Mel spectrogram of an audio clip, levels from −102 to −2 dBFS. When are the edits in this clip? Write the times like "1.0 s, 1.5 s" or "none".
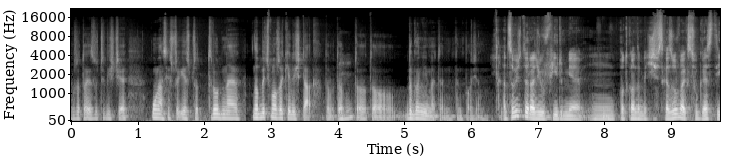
2.6 s

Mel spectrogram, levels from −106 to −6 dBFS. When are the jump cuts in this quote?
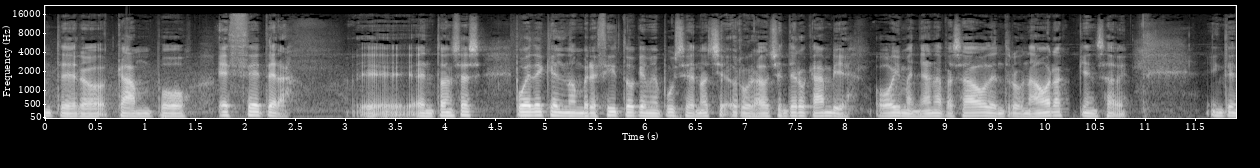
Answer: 1.7 s, 4.6 s, 10.2 s

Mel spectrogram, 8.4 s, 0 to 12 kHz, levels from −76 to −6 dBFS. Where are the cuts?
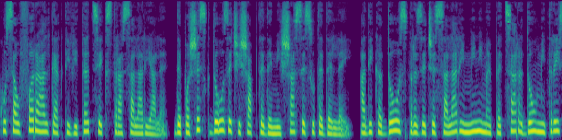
none

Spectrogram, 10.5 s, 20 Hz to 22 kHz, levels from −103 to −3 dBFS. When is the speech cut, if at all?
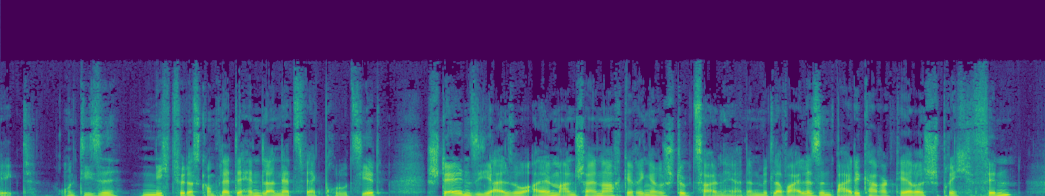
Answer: none

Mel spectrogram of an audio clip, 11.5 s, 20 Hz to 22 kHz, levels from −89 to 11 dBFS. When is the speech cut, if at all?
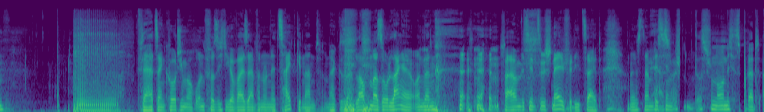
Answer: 2.0 s, 10.2 s

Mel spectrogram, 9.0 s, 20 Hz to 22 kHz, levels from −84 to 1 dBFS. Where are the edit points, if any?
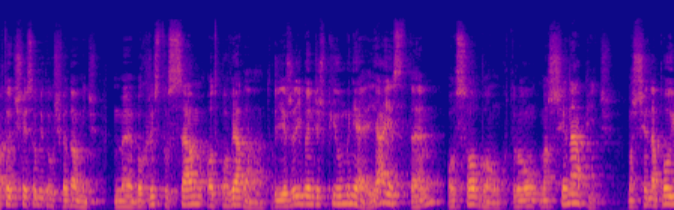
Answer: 1.4 s, 5.9 s

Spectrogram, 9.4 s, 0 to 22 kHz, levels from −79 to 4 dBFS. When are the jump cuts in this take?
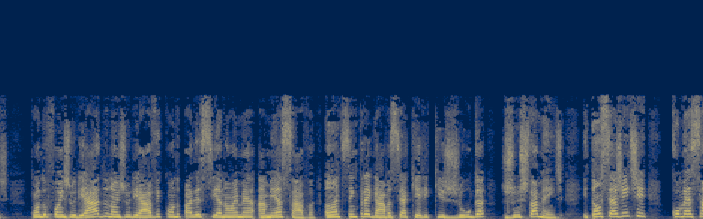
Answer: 4.3 s

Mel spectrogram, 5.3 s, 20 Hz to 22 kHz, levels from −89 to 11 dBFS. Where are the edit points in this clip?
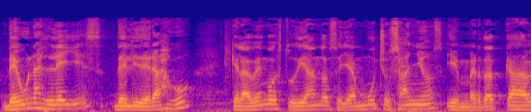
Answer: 2.3 s

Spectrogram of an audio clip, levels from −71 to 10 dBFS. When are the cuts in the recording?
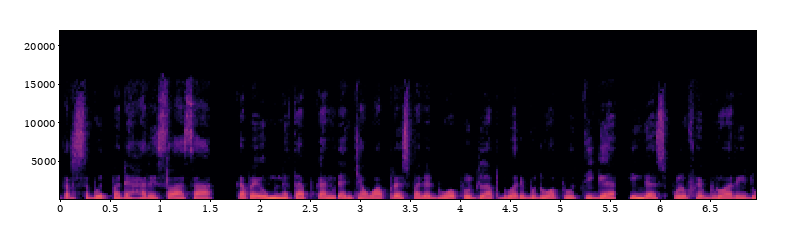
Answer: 2.7 s, 4.4 s

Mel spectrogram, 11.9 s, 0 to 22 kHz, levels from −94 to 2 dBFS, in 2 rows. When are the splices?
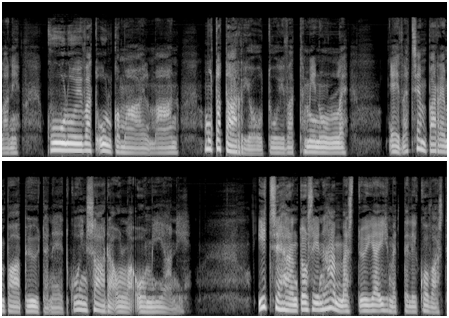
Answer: none

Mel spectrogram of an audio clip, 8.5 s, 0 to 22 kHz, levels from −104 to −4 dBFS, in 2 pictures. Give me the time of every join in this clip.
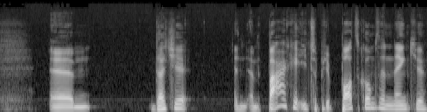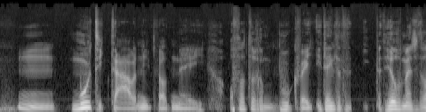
4.9 s

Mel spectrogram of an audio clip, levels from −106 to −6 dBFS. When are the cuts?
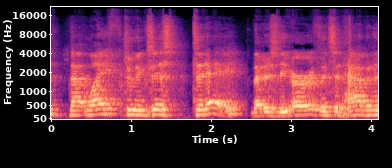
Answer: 0.9 s, 2.4 s

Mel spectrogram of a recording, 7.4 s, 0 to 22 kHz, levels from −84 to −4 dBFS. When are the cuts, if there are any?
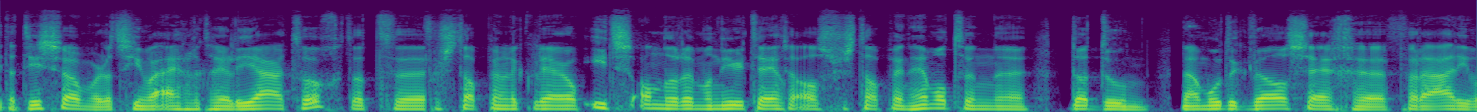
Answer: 1.0 s, 2.1 s, 2.9 s, 3.9 s, 5.2 s, 5.8 s

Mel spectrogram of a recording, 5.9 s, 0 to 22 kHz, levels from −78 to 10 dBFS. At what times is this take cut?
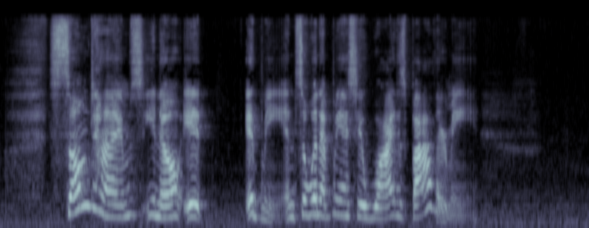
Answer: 1.8 s, 2.6 s, 3.3 s, 4.0 s

